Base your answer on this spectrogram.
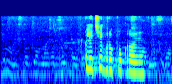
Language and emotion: Russian, neutral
